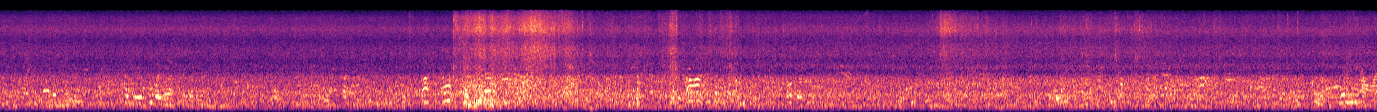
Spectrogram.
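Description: A polar bear plunging into its pool with a loud splash about nine seconds in, followed by water sloshing and a couple of shorter splashes, over the steady chatter of a crowd of onlookers.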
